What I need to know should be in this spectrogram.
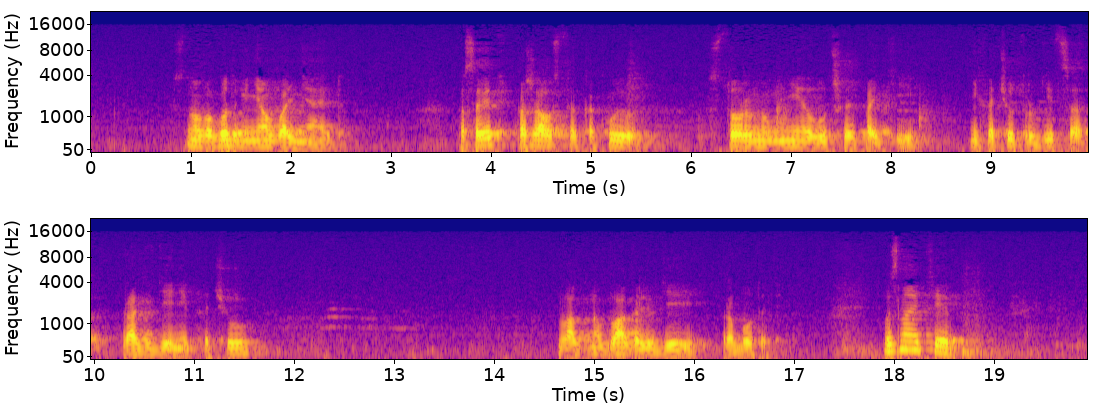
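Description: A middle-aged man speaks calmly into a microphone, with pauses between phrases.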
